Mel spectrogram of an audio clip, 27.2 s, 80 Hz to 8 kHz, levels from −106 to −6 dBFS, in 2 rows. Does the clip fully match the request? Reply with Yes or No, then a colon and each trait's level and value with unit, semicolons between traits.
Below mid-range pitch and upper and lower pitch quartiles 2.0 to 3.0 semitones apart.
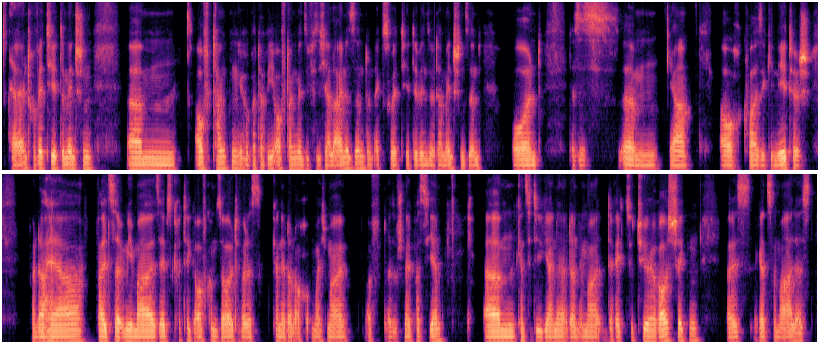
No: very low, 95 Hz; narrow, 1.2 semitones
